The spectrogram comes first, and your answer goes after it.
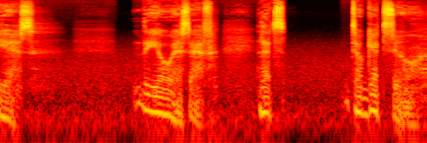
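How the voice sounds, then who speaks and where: A man puts on a raspy character voice, fairly low in pitch, with very wide pitch swings. He goes very slowly with long, frequent pauses, and background noise is clear. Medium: video game.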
